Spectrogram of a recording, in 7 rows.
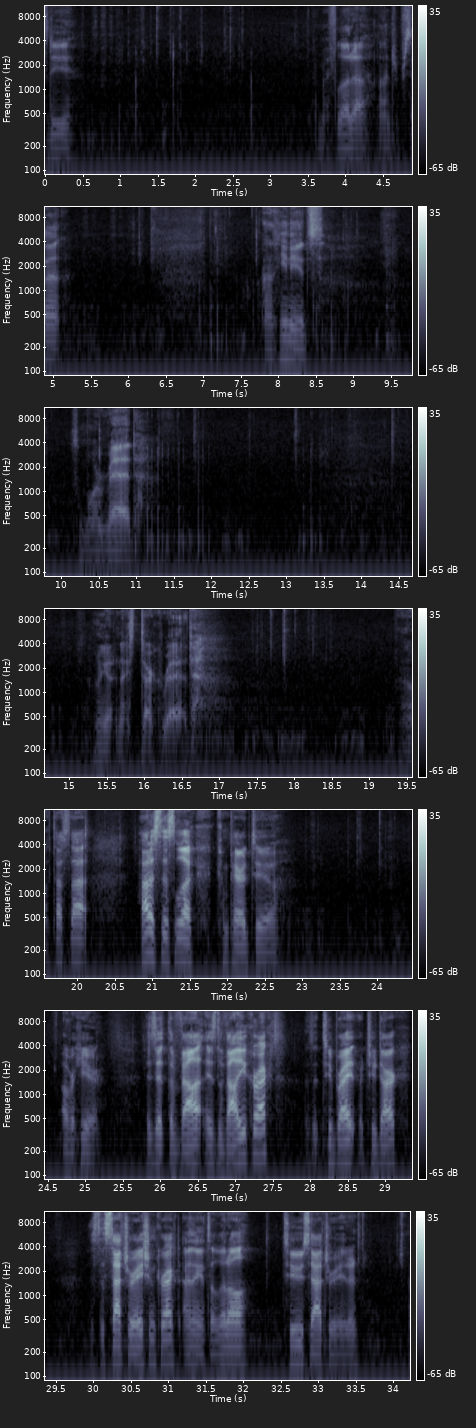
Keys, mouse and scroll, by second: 0.4 click, 1.1 click, 3.4 ), 4.6 click, 6.2 click, 10.7 click, 11.1 click, 11.9 click, 12.9 click, 13.6 click, 15.8 click, 17.6 click, 17.7 Return, 19.2 click, 19.5 click, 20.8-22.5 typing, 23.3 click, 23.9 click, 24.3 click, 30.7 click, 32.6 click, 34.0 Return.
